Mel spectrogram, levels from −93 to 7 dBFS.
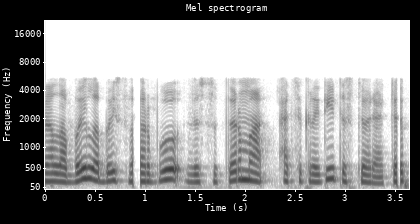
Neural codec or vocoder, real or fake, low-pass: codec, 16 kHz, 6 kbps, DAC; fake; 5.4 kHz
